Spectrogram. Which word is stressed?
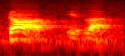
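God. The stress falls on the word God. Nothing besides God is this. "Or if I put the pronunciation different"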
